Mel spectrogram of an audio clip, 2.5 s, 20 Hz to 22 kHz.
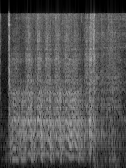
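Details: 1978 Mitsubishi Colt Sapporo, parked in a garage since 1993, first start attempt with fresh fuel in the carb bowls, spark and water: steady starter churn at about five or six pulses a second for under two seconds, turning over without catching. Cranking, no start.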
